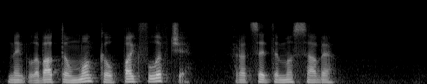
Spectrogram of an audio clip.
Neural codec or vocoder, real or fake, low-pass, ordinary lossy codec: codec, 16 kHz, 0.2 kbps, FocalCodec; fake; 7.2 kHz; AAC, 64 kbps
